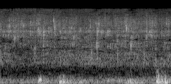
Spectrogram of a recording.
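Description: Running water rinses a 125cc motorcycle chain, a steady close splashing stream with faint gurgles and drips throughout.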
